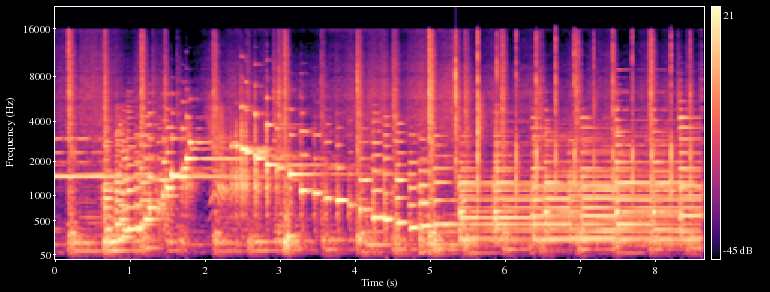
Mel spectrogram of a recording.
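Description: Grand piano playing a jazz passage: a long run of notes falling from high to low in the middle, then quickly repeated chords near the end.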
